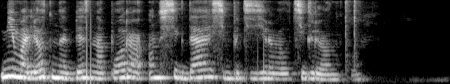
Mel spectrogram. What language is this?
Russian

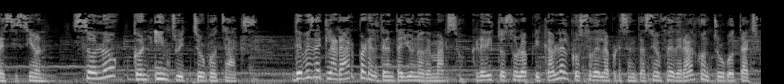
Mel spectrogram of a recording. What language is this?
Spanish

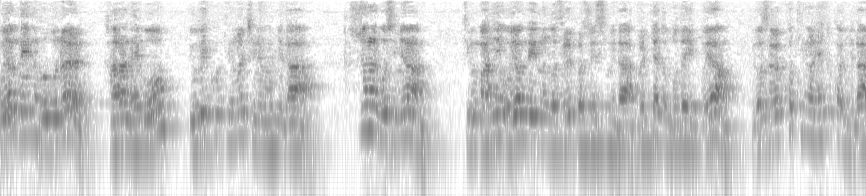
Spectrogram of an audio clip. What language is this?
Korean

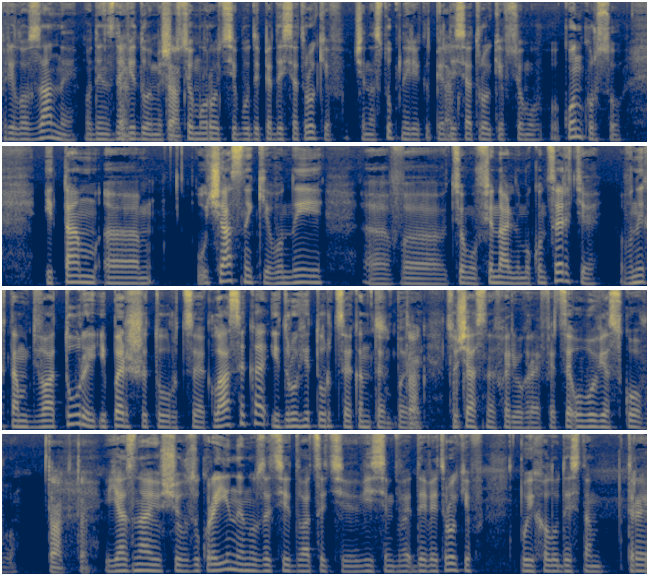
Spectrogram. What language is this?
Ukrainian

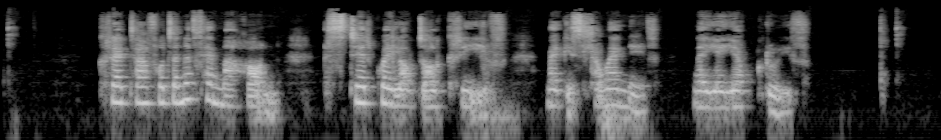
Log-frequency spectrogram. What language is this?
Welsh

